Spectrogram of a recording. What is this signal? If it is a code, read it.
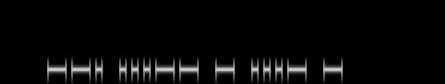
Morse code, heard as a keyed tone, about 20 wpm, 700 Hz. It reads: G3TVT
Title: DXCC-100 Call Signs - 5 Characters - 20wpm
